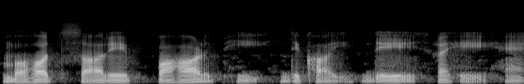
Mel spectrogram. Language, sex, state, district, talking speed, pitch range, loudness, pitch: Hindi, male, Madhya Pradesh, Umaria, 90 wpm, 95-105 Hz, -21 LUFS, 100 Hz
